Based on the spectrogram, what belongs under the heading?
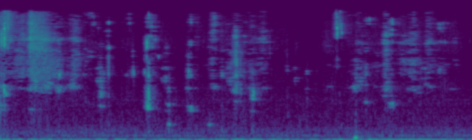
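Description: A person chewing a large mouthful of pizza with the mouth closed: soft, wet mouth clicks and smacks at an irregular pace.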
